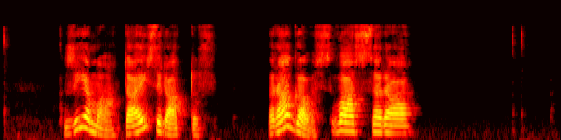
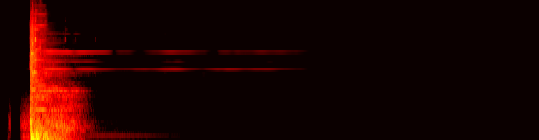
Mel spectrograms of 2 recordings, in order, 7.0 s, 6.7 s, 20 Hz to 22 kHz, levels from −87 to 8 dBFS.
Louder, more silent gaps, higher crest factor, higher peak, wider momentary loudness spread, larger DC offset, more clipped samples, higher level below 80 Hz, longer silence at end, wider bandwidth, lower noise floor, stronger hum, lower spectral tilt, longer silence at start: first, -22 LUFS vs -26 LUFS; neither; second, 18 dB vs 26 dB; about the same, -6 dBFS vs -8 dBFS; second, 15 LU vs 20 LU; neither; neither; second, -72 dBFS vs -40 dBFS; second, 1.9 s vs 5.75 s; second, 11.5 kHz vs over 20 kHz; second, -78 dBFS vs -82 dBFS; neither; about the same, -3.5 dB/octave vs -4 dB/octave; first, 0.8 s vs 0.35 s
